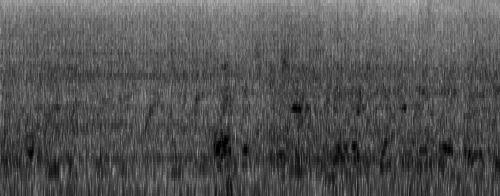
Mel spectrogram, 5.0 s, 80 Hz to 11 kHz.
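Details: John Deere 7520 tractor after full oil change with synthetic oil and new filter: steady, unbroken low diesel rumble at idle with no knocks or misses; running great.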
